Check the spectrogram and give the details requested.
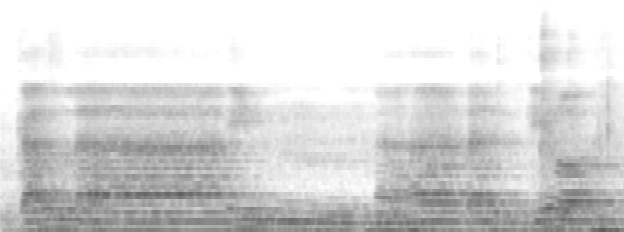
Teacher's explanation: kalau ta marbutoh ini ketika dia disukunkan dia menjadi ha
